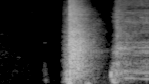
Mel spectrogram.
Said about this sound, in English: that slap. that slap crazy as hell.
